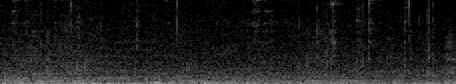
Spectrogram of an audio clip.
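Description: Rummaging through a handbag for money: a few faint clinks and rustles over a steady low background hum.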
